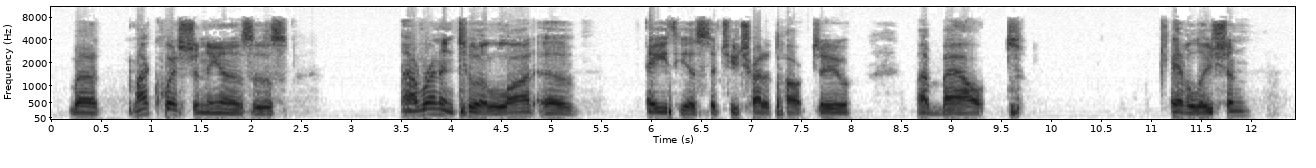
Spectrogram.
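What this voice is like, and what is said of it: Southern American accent. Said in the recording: “if you can't tell by the Southern accent”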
